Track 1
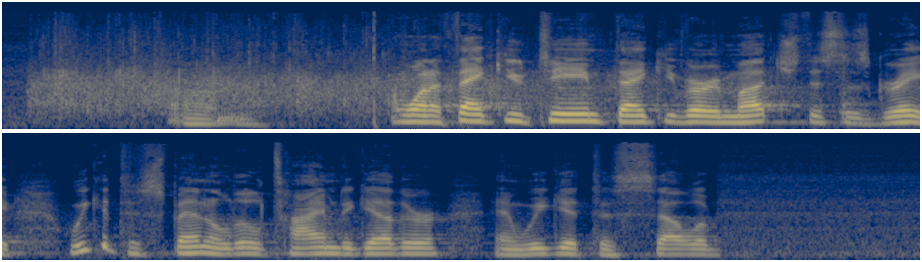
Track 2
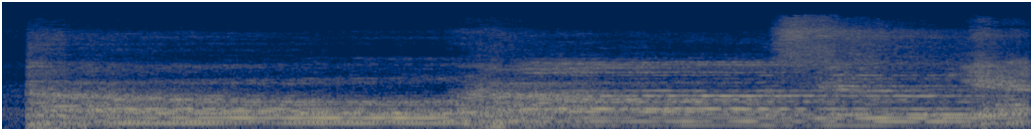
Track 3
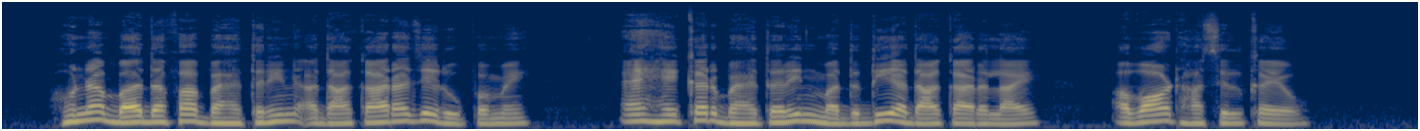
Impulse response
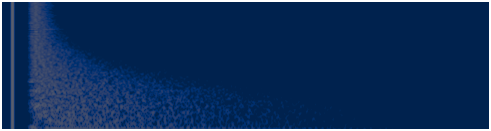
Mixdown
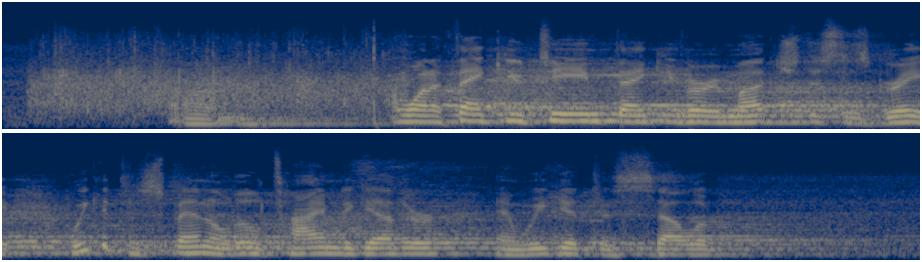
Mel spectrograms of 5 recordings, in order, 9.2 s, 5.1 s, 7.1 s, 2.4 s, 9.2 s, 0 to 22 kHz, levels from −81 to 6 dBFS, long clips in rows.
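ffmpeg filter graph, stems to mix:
-filter_complex "[0:a]volume=-4.5dB,asplit=2[link_01][link_02];[link_02]volume=-6dB[link_03];[1:a]highpass=frequency=1100:width=0.5412,highpass=frequency=1100:width=1.3066,aecho=1:1:7.3:0.99,adelay=2450,volume=-14.5dB[link_04];[3:a]atrim=start_sample=2205[link_05];[link_03][link_05]afir=irnorm=-1:irlink=0[link_06];[link_01][link_04][link_06]amix=inputs=3:normalize=0,highpass=100,lowpass=7900,acrossover=split=130[link_07][link_08];[link_08]acompressor=threshold=-22dB:ratio=2.5[link_09];[link_07][link_09]amix=inputs=2:normalize=0"

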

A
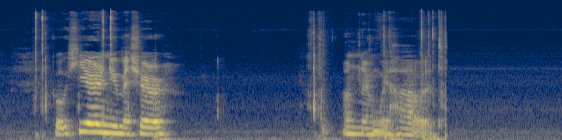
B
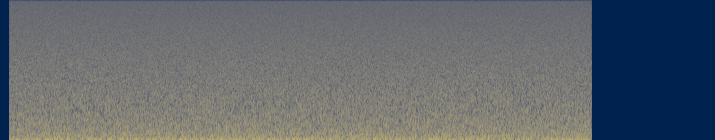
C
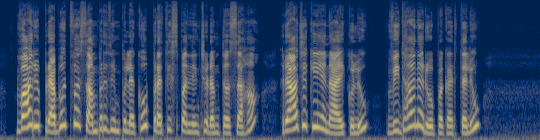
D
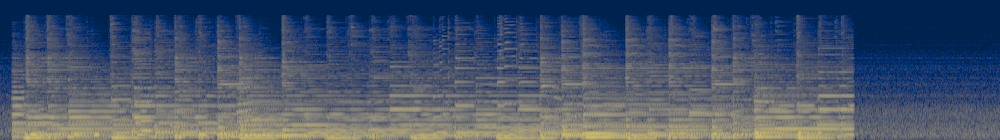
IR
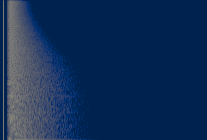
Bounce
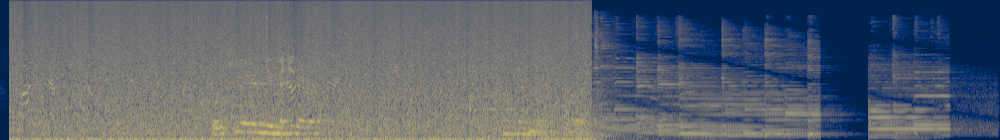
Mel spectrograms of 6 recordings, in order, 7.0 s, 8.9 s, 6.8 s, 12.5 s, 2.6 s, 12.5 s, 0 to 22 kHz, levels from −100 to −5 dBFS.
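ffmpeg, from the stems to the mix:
-filter_complex "[0:a]tremolo=f=1.3:d=0.68,adelay=1950,volume=-5.5dB,asplit=2[link_01][link_02];[link_02]volume=-10.5dB[link_03];[1:a]equalizer=frequency=110:width_type=o:width=1.2:gain=-8,volume=-1dB[link_04];[2:a]highpass=1200,volume=-11dB[link_05];[3:a]highpass=frequency=150:width=0.5412,highpass=frequency=150:width=1.3066,lowshelf=frequency=310:gain=-10.5,asplit=2[link_06][link_07];[link_07]afreqshift=-0.29[link_08];[link_06][link_08]amix=inputs=2:normalize=1,adelay=1200,volume=-7.5dB,asplit=3[link_09][link_10][link_11];[link_09]atrim=end=10.26,asetpts=PTS-STARTPTS,afade=type=out:start_time=10.256:duration=0.004:curve=hsin[link_12];[link_10]atrim=start=10.26:end=10.86,asetpts=PTS-STARTPTS,volume=0[link_13];[link_11]atrim=start=10.86,asetpts=PTS-STARTPTS,afade=type=in:duration=0.004:curve=hsin[link_14];[link_12][link_13][link_14]concat=n=3:v=0:a=1,asplit=2[link_15][link_16];[link_16]volume=-20.5dB[link_17];[link_04][link_05][link_15]amix=inputs=3:normalize=0,acontrast=39,alimiter=limit=-21.5dB:level=0:latency=1:release=168,volume=0dB[link_18];[4:a]atrim=start_sample=2205[link_19];[link_03][link_17]amix=inputs=2:normalize=0[link_20];[link_20][link_19]afir=irnorm=-1:irlink=0[link_21];[link_01][link_18][link_21]amix=inputs=3:normalize=0"

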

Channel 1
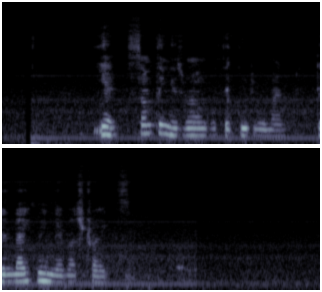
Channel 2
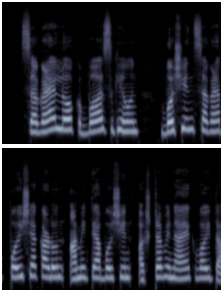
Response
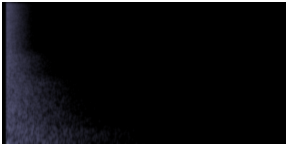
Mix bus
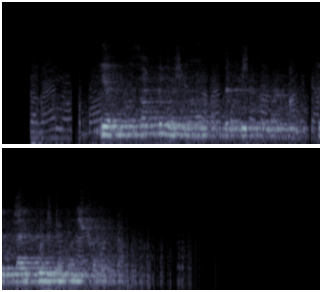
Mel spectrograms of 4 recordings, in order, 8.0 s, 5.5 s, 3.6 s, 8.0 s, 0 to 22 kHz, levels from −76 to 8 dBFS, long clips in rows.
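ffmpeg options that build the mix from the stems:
-filter_complex "[0:a]volume=-3dB,asplit=2[link_01][link_02];[link_02]volume=-9dB[link_03];[1:a]alimiter=limit=-21dB:level=0:latency=1:release=15,acompressor=threshold=-34dB:ratio=5,volume=-4dB[link_04];[2:a]atrim=start_sample=2205[link_05];[link_03][link_05]afir=irnorm=-1:irlink=0[link_06];[link_01][link_04][link_06]amix=inputs=3:normalize=0,lowpass=2800,aeval=exprs='sgn(val(0))*max(abs(val(0))-0.00708,0)':channel_layout=same"

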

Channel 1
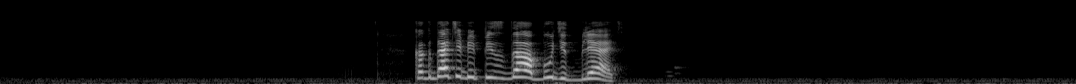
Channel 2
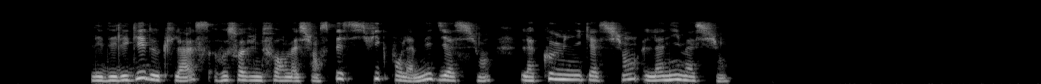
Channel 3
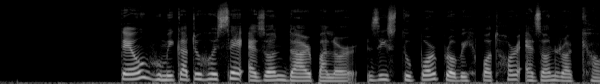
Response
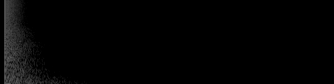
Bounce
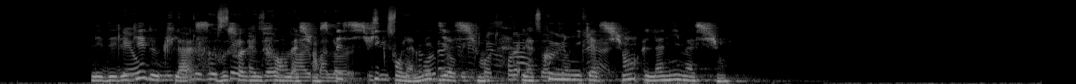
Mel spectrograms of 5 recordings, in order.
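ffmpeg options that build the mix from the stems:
-filter_complex "[0:a]highpass=frequency=1300:poles=1,acompressor=threshold=-29dB:ratio=6,volume=-9.5dB[link_01];[1:a]asubboost=boost=9.5:cutoff=90,volume=-1dB,asplit=2[link_02][link_03];[link_03]volume=-22.5dB[link_04];[2:a]bass=frequency=250:gain=-2,treble=frequency=4000:gain=7,volume=-7.5dB[link_05];[3:a]atrim=start_sample=2205[link_06];[link_04][link_06]afir=irnorm=-1:irlink=0[link_07];[link_01][link_02][link_05][link_07]amix=inputs=4:normalize=0,acompressor=threshold=-30dB:ratio=4"

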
